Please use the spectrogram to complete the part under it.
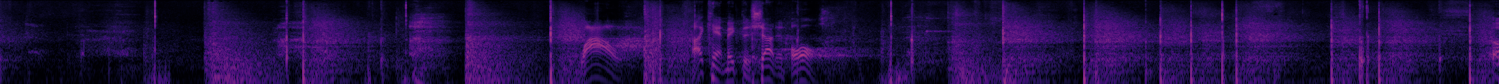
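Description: Basketballs bounce with sharp thuds on a hard floor in a large echoing hall.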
